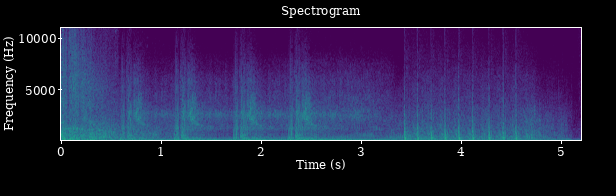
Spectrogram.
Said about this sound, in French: Un appareil de la Seconde Guerre mondiale file vers Lang Ve. Le pilote de l'avion d'assaut A-1 vole en rase-motte et à basse vitesse, ce qui lui permet de tirer avec précision sur l'ennemi. L'avion bombarde et mitraille le camp à 3 reprises.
